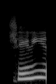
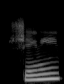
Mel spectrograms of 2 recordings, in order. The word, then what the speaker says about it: Shani: my next guest is shanie and she is an author and podcast originally from Fort Worth Texas her name is pronounced rainy with an sh and her book a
